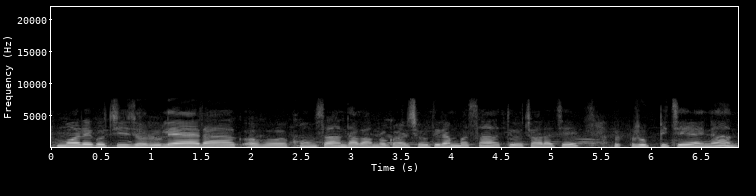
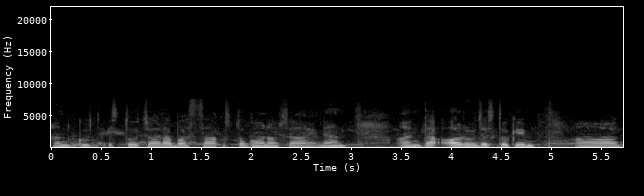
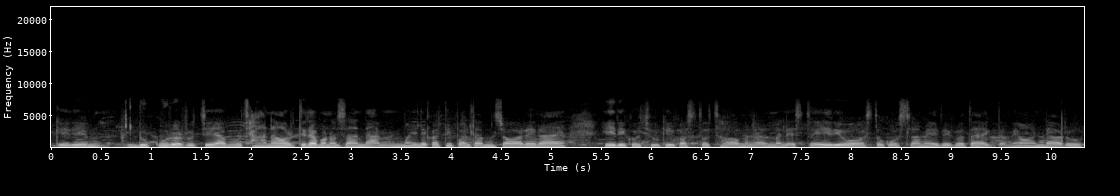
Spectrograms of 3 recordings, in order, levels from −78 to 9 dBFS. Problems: none marked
